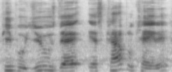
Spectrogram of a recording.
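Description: A man co-hosting a podcast, talking casually and haltingly as he circles around his point. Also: fairly high pitch, a bit bright. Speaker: podcast co-host. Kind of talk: casual group discussion. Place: small makeshift home studio, indoors. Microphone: podcast mics on boom arms. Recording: noticeable background noise.

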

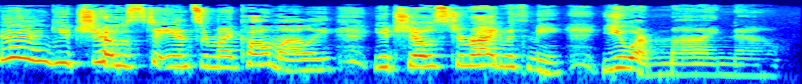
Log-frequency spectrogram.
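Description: A woman's voice: high voice, big pitch swings, a little slow, pitched above the performer's own voice. A woman playing a sly, commanding supernatural horse in an audiobook story, luring and possessive.

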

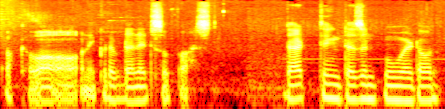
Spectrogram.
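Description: Mellow man musing through a game. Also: medium pitch, completely flat delivery, a little slow, creaky, lo-fi sound, slight background noise. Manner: musing aloud, short reactive remarks. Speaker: gamer playing and reacting. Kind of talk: casual playthrough commentary. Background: video game music.

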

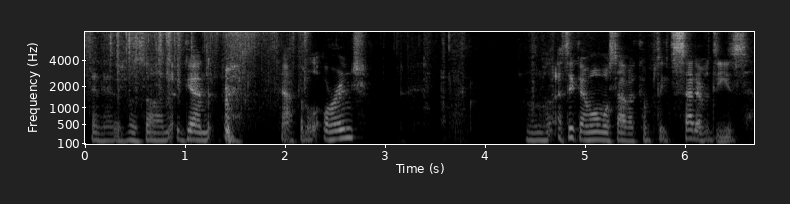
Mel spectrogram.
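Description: A man with a hoarse voice casually talking through his record collection in a small home room, clearing his throat often. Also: a little high, fairly even intonation, moderate pace, background noise. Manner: enthusiastic, frequent throat clearing. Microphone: headphones on, webcam or desk mic.

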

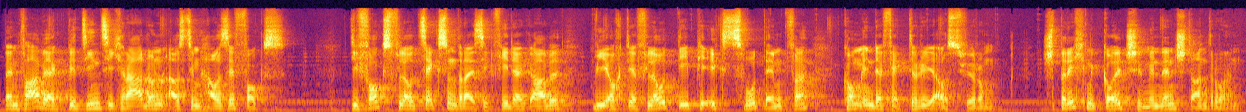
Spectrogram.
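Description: A man in his thirties giving a scripted bike review, reading specifications in an even, informative way. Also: medium pitch, moderate pace. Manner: even, informative delivery dense with specs. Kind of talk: scripted product review narration. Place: wooden-walled workshop room, indoors. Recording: roomy sound with faint music.

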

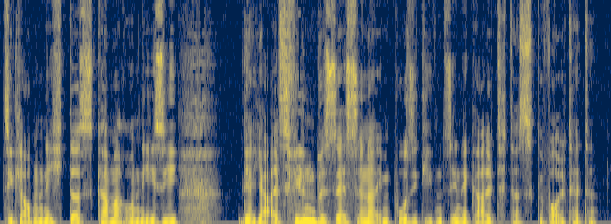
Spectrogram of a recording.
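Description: An actor playing a polite, probing documentary presenter in a radio play, speaking formally and in measured phrases. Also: male voice, low-pitched, darkish tone, no echo, studio quality, close to an everyday voice. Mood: politely probing. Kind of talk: scripted broadcast interview in radio play.

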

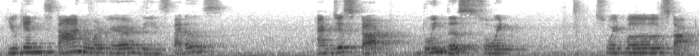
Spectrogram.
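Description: Woman vlogger, unhurried and repetitive, phone mic in a boomy room with a long reverb tail. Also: slight background noise. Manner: simple repetitive pointing-out explanations. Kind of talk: casual gym tour vlog. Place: small indoor building gym. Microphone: phone held while filming. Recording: echoey room with hall reverb.

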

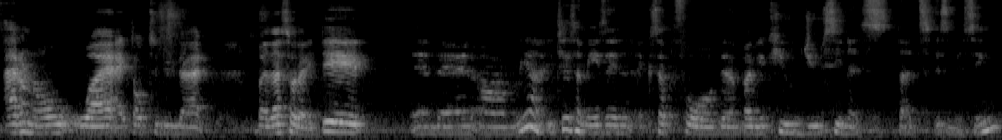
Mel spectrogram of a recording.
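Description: A woman's voice: lowish voice, moderate pace, creaky. Young woman, chatty vlogger, laughs a lot, handheld camera, roomy apartment echo, faint hum behind. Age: 20s. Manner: chatty, laughs often, animated asides to viewers. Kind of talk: casual vlog chat. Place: small apartment kitchen and bedroom indoors. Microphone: handheld camera at arm's length.

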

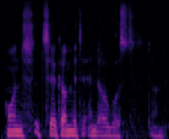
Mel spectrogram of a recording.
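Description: A man's voice: on the low side, little pitch movement, unhurried, slight background noise. A man in his fifties, a guest author in a studio interview, talking in a plain, matter-of-fact way.

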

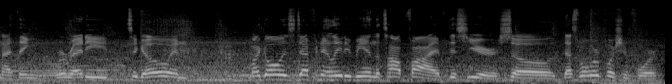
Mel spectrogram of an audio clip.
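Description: A man in his twenties, a race car driver answering interview questions in an upbeat, enthusiastic way. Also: fairly high pitch. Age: 20s. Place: outdoors in a race paddock garage. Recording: loud music bed underneath. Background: loud background music.

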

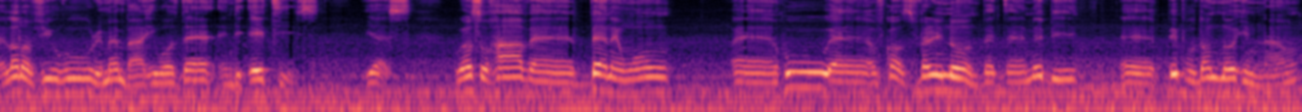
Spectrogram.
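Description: A man with a Nigerian accent giving unscripted road-trip commentary as a vlog host, haltingly, searching for words with many uhs. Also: medium pitch. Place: inside a car driving through town. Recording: steady vehicle and road noise. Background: vehicle and street noise.

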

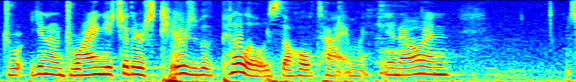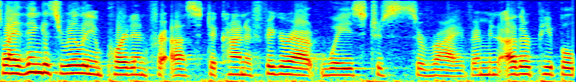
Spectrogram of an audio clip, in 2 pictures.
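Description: Earnest woman speaker, halting restarts. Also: mid-range voice, a little mellow. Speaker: panel speaker. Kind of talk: conference panel answer. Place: conference hall stage.

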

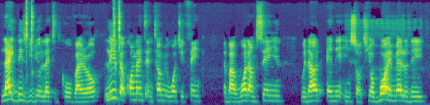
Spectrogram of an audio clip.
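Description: A Ghanaian man in his thirties delivers a lecturing vlog from a small room at home. His voice sits high with a gravelly edge. He hammers each point with repetition. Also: normal speed. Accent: Ghanaian English. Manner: lecturing, emphatic, repeats phrases, mocks with "blah blah". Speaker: YouTube reaction vlogger. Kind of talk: opinion vlog commentary.

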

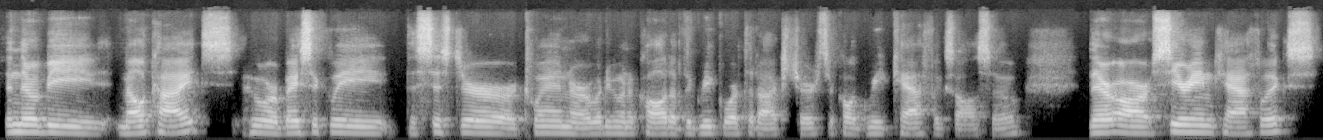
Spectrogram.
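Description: A man in his thirties from Texas, a scholar talking as a guest on a video call, animated, laughing often and restarting his sentences. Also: medium pitch, moderate pace. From Texas, United States. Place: indoor room with plain wall. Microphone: video call webcam.

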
